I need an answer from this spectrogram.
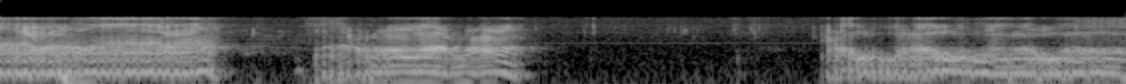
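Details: Pug named Gurgi growling over his treat inside a small room, two sustained raspy growls with a wobbling, undulating tone and a quiet gap between them; a faint voice is heard.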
